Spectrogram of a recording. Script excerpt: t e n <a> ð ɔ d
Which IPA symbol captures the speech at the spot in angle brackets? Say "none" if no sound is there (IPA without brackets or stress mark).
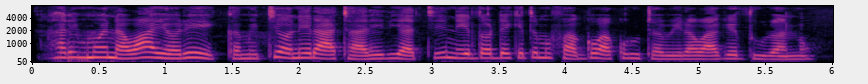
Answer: e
